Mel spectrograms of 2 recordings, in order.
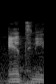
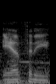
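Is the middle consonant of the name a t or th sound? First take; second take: t; th. First: The middle consonant is a plain t sound. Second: The middle consonant is a th sound. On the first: The speaker calls it right. "I see an H there, but uh, in speaking with him yesterday, he pronounces it" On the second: The speaker calls it wrong.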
